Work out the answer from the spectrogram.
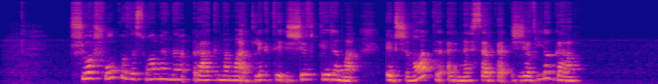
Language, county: Lithuanian, Kaunas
